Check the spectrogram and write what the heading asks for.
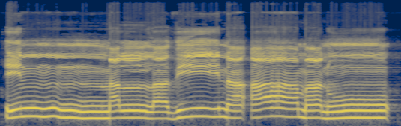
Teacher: এখানে এক আলিফ টান দিব পেশের বামে ওয়াও সাকিন থাকার কারণে। যখন দেখব পেশের বামে ওয়াও সাকিন, তখন সেখানে আমরা এক আলিফ টান দিব।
